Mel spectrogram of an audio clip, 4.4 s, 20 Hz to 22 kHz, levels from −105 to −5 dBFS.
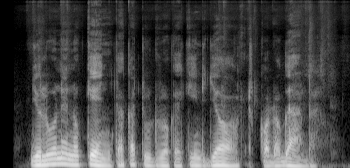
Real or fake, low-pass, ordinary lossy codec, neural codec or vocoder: real; none; none; none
